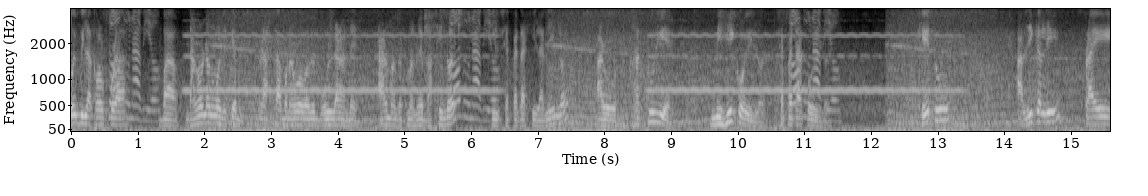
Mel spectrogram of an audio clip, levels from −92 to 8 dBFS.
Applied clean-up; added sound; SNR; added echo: none; Fixed-wing aircraft, airplane + Wind instrument, woodwind instrument; 5 dB; none.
